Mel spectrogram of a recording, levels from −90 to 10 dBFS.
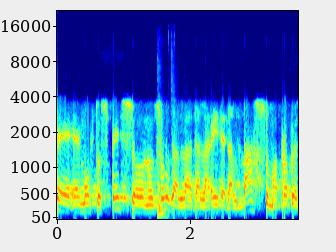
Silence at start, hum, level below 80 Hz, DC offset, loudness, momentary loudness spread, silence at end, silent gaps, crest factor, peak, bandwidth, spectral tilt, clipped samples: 0 s; none; -56 dBFS; under 0.1%; -17 LUFS; 3 LU; 0 s; none; 16 dB; -2 dBFS; 4.2 kHz; -6.5 dB/octave; under 0.1%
